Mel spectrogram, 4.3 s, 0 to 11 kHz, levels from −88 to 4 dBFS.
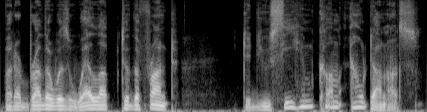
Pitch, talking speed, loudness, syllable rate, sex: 105 Hz, 240 wpm, -17 LUFS, 5.3 syllables/s, male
